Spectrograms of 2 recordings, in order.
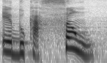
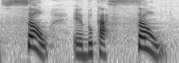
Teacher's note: Na palavra educação, a gente coloca mais ênfase lá na última sílaba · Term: sílaba tônica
